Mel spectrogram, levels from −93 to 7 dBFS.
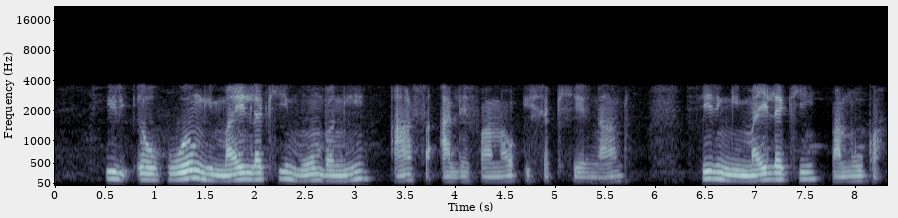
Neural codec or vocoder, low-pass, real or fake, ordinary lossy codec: none; 3.6 kHz; real; none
